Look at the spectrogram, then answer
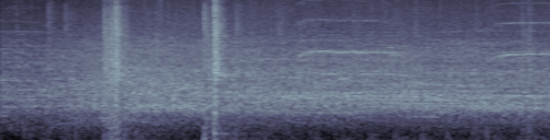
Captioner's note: audience cheers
